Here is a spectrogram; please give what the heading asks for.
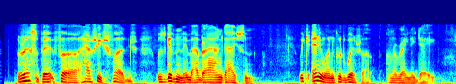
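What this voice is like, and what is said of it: Old-fashioned patrician mid-Atlantic accent. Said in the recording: “Her accent is that totally old school patrician mid-Atlantic accent, ... that we never hear anymore. She sounds like someone's regal great-grandmother. ... Sometimes she's hard to understand”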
